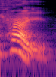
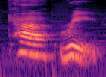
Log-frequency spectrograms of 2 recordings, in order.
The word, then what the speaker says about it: carry: We need that R in carry to function as a consonant. Re, carry, carry.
